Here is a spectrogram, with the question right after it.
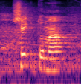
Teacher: حمزہ ساکن ہمیشہ جھٹکے کے ساتھ پڑھا جاتا ہے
